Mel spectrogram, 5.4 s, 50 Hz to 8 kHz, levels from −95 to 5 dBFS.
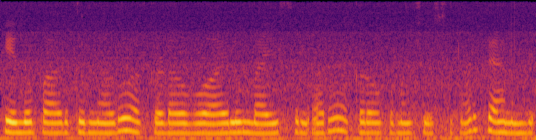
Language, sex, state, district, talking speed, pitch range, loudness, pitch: Telugu, female, Andhra Pradesh, Sri Satya Sai, 110 wpm, 205-220 Hz, -16 LUFS, 210 Hz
